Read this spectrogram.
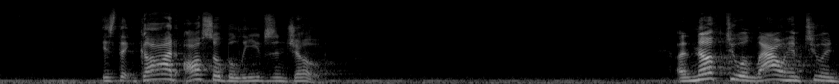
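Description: A young man speaks calmly into a microphone, with pauses between phrases.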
